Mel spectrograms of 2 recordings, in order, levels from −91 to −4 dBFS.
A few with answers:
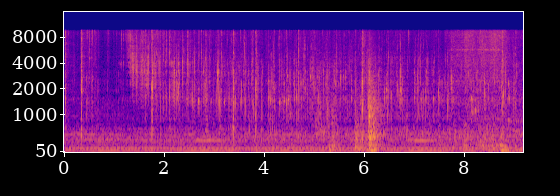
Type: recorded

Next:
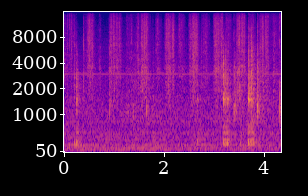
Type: recorded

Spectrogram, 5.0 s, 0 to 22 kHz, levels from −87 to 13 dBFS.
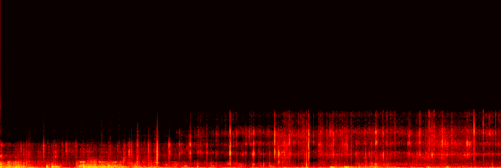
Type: remade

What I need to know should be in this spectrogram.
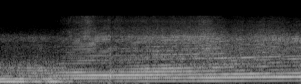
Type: recorded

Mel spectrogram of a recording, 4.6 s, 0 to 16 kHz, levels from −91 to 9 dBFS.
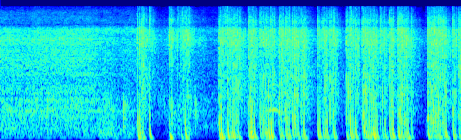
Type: recorded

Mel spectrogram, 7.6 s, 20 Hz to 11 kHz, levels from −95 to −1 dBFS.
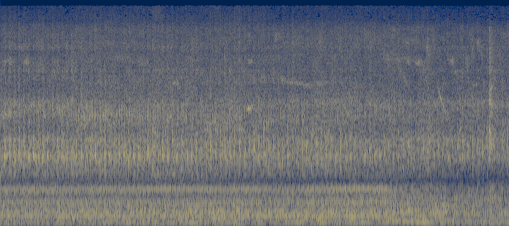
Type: remade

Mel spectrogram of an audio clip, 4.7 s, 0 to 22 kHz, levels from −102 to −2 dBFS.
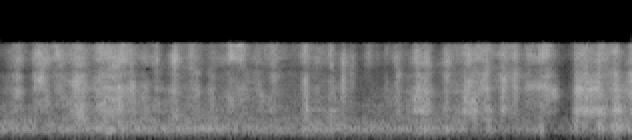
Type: remade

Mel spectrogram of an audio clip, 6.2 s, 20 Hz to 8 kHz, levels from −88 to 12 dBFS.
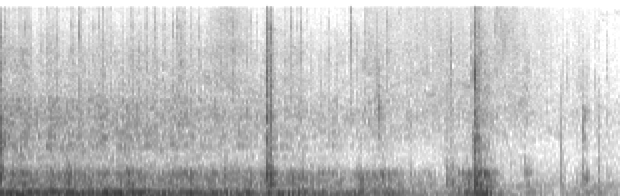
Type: recorded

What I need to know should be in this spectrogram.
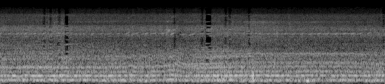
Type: remade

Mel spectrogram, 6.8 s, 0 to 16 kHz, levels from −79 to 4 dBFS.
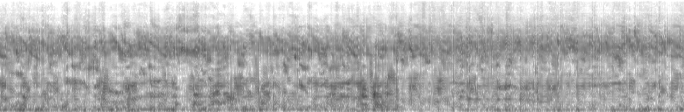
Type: remade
